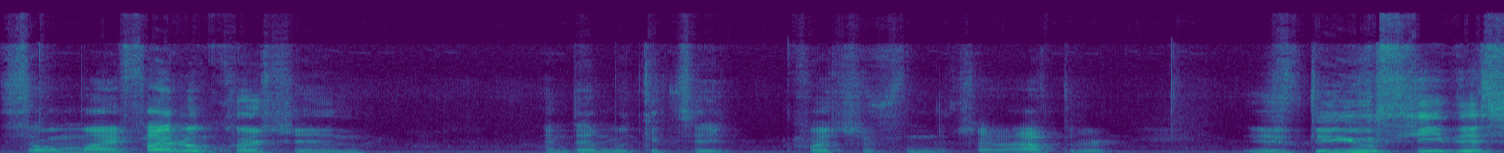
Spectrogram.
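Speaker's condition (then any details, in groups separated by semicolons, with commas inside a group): Cerebral palsy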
